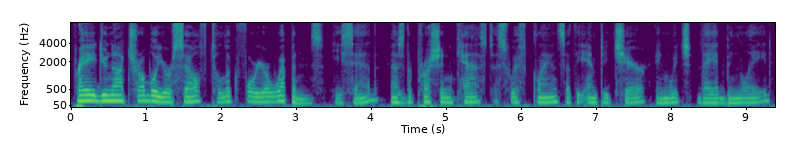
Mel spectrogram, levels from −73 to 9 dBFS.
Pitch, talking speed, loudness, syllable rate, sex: 125 Hz, 185 wpm, -20 LUFS, 3.9 syllables/s, male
